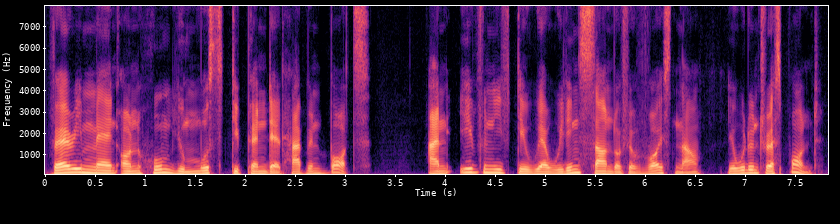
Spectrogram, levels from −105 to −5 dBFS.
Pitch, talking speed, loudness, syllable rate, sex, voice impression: 125 Hz, 190 wpm, -20 LUFS, 4.7 syllables/s, male, very masculine, very adult-like, very thick, slightly relaxed, weak, slightly bright, soft, clear, slightly fluent, very cool, very intellectual, very sincere, very calm, very mature, friendly, very reassuring, very unique, very elegant, very wild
